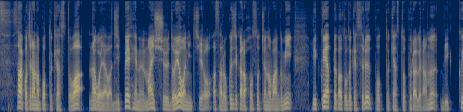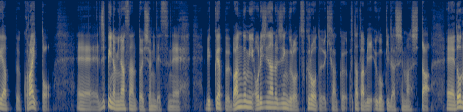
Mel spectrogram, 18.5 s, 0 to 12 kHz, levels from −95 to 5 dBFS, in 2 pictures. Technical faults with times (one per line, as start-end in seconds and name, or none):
none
